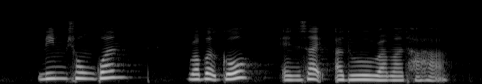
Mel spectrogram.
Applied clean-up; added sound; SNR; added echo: none; none; none; none.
